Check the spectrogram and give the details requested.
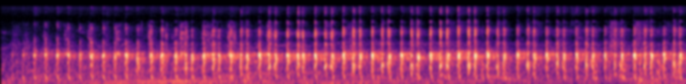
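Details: Chukar partridge, known locally as chakor, calling as a hunter's lure: a long run of clucking chuck notes repeated about twice a second, steady and rhythmic, gradually growing louder.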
